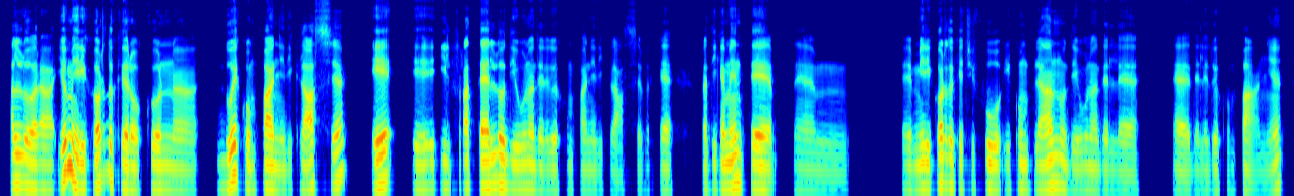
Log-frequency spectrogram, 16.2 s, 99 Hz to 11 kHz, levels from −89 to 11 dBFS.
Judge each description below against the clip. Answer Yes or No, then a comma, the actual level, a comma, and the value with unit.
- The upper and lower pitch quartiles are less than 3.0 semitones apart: No, average, 3.4 semitones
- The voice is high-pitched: No, low, 110 Hz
